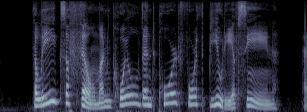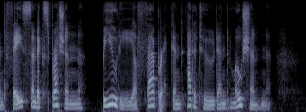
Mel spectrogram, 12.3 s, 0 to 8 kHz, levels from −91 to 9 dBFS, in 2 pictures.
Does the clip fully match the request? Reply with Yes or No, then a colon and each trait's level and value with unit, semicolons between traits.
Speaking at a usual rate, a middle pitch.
No: slow, 110 wpm; medium, 150 Hz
